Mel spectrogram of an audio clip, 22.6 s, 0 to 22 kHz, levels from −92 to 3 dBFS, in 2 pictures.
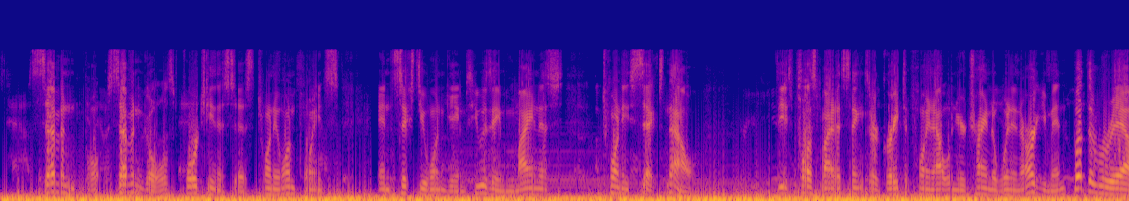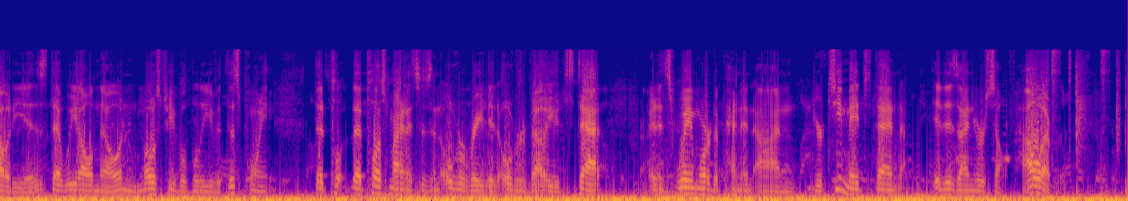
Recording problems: high frequencies cut off; noticeable; nothing above 8 kHz
distortion; slight; 18% of the sound clipped
low rumble; noticeable; throughout; 10 dB below the speech
background music; faint; from 4.5 s on; 20 dB below the speech
voice in the background; faint; throughout; 25 dB below the speech

